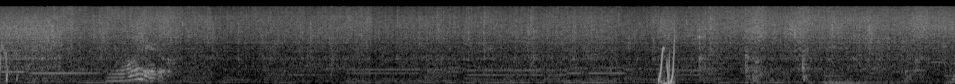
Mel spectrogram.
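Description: Diced bacon sizzling as it fries in a stainless frying pan, stirred with chopsticks. A single sharp knock comes near the seven-second mark.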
